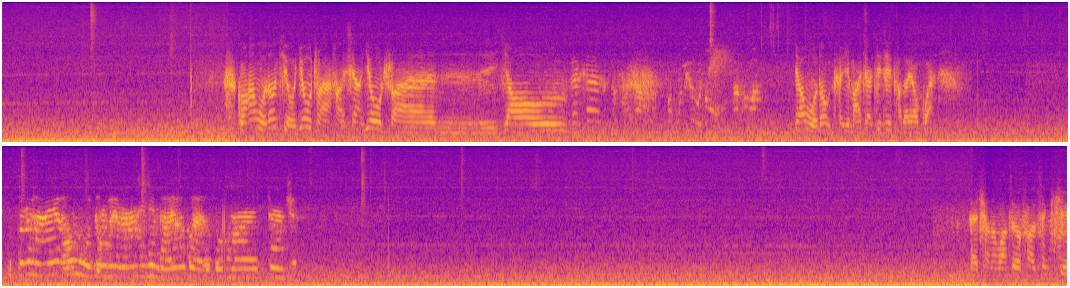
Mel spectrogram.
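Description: An aircraft engine drones steadily at a low pitch.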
